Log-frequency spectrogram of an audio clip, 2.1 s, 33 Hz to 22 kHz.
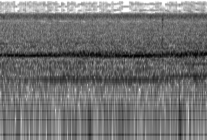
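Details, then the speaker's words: Mercedes 560SEC W126 that will only start and run on starter fluid, with the fuel pump relay jumped. A steady hum with low and high whining tones comes from the pumps running. Fuel comes out of the disconnected line, pressure unknown; the owner has bought new pumps. "i've disconnected it right here and fuel comes out of it i don't know if the pressure is enough but fuel comes out of that when i jump yeah when i jump the uh relay"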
